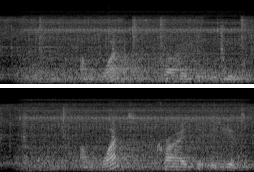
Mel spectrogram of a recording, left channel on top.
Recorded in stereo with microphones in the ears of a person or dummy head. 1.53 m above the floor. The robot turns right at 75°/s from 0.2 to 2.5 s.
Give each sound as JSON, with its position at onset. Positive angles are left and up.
{"t": 0.8, "sound": "a woman speaking", "azimuth_deg": -175, "distance_m": 1.0}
